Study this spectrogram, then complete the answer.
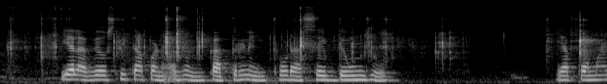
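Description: Scissors snip through crinkling plastic.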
